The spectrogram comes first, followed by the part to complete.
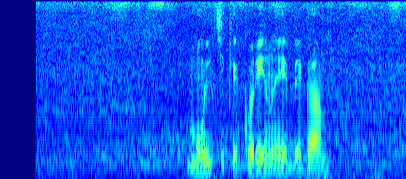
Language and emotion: Russian, neutral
